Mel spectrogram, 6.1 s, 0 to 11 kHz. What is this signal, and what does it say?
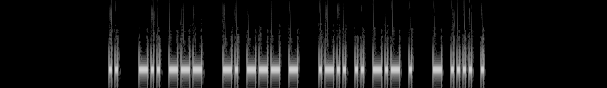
Morse code, heard as a keyed tone, about 40 wpm, 700 Hz. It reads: I DO NOT LIKE THE
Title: Sets of 5 Words Encore 40wpm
